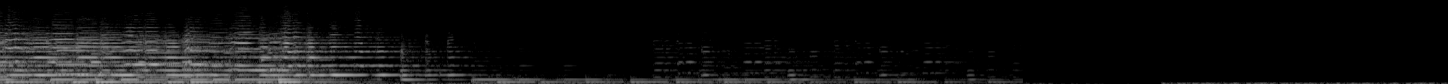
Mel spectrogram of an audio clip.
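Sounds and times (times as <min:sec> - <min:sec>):
string quartet: 0:00.0 - 0:10.2.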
